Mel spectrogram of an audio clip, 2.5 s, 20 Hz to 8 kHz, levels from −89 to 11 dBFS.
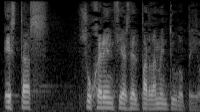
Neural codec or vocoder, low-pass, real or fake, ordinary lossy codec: none; none; real; none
